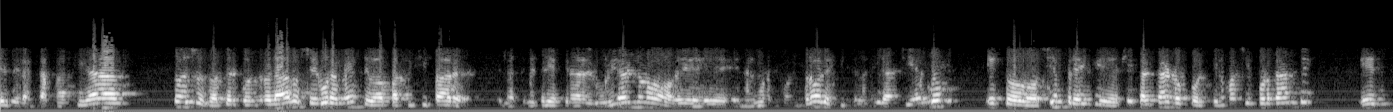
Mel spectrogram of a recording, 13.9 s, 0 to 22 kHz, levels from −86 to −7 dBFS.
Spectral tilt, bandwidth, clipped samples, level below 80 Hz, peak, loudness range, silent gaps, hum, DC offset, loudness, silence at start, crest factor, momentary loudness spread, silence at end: -7 dB/octave; 6.2 kHz; under 0.1%; -50 dBFS; -6 dBFS; 4 LU; none; 50 Hz at -50 dBFS; under 0.1%; -20 LUFS; 0 s; 14 dB; 16 LU; 0.05 s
